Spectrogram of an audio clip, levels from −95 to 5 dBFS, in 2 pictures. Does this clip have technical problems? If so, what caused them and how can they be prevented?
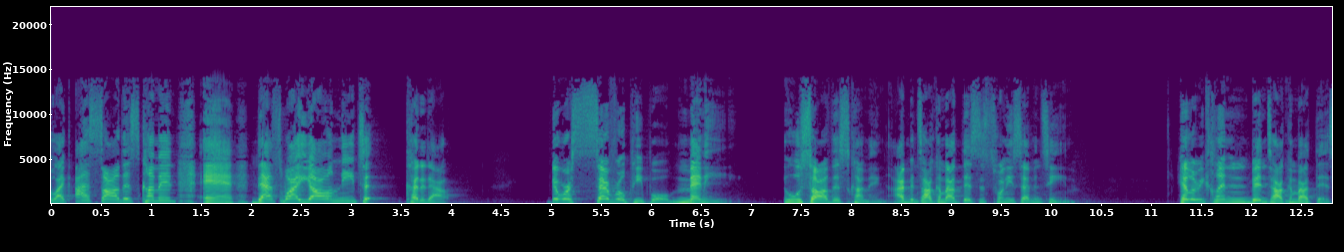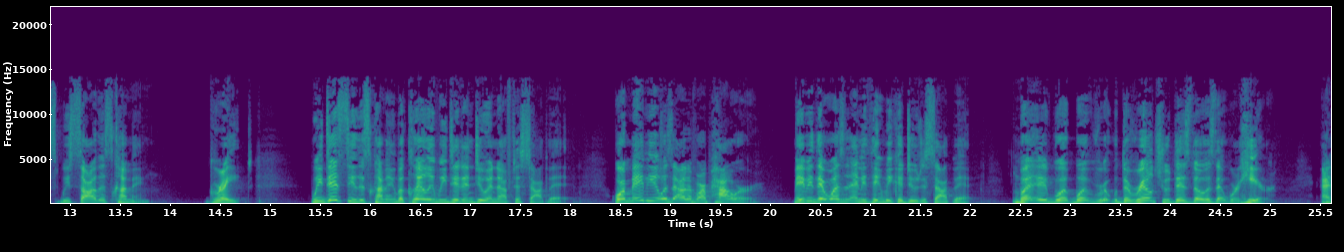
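Yes. AAC frame loss with concealment occurred three times: at 4.98 to 5.05 s, 16.02 to 16.04 s and 23.31 to 23.34 s. The decoder patched each gap from the last good spectrum, leaving brief smeared, noisy patches in the speech. The first gap, about 40 ms, fits four lost 10 ms frames, which suggests the stream is likely low-delay AAC. Adding forward error correction or a larger jitter buffer to the transport would keep frames from going missing.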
